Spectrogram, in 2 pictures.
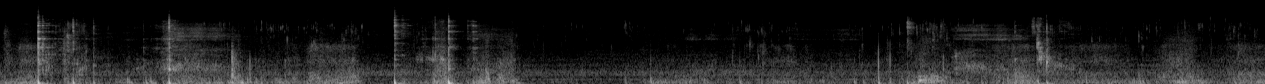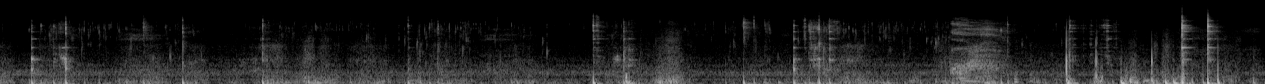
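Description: A spoon stirs and scrapes a spaghetti mixture in a bowl, giving irregular clinks and knocks over a steady murmur of kitchen noise, near and moderately loud throughout.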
